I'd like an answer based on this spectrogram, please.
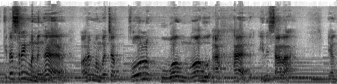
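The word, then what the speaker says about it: قل: surat al-falaq cop ya kata pukul ini tidak dibaca dengan menggunakan huruf qaf ya tapi di kita dibaca dengan menggunakan huruf Kaf ini sering terjadi dan kita dengar ya yang benar adalah full huahad bukan kulhu allohu ahad Qul dengan huruf qaf artinya Katakanlah sementara cool dengan huruf Kaf artinya adalah Makanlah full huwallahu Ahad Katakanlah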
